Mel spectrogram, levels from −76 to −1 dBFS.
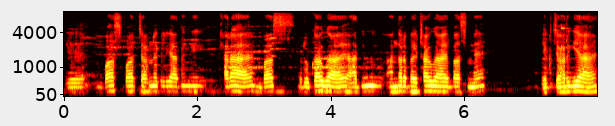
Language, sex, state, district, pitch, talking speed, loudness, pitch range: Hindi, male, Bihar, Muzaffarpur, 140 Hz, 180 wpm, -16 LUFS, 130-145 Hz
